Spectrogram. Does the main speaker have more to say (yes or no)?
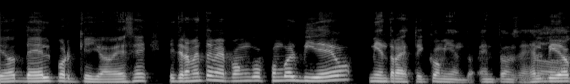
yes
